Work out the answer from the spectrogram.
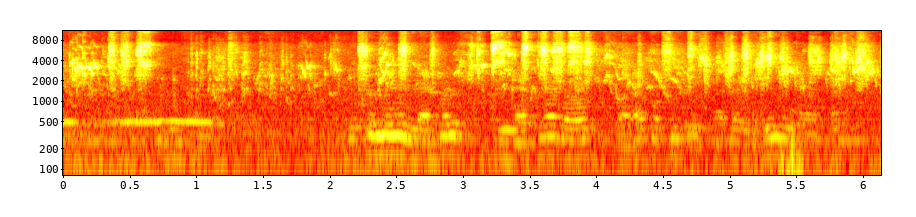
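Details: Busy budgerigar chatter: many overlapping high chirps and harsh squawks, with a brief low tone early on and a thump near the end.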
